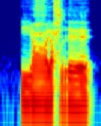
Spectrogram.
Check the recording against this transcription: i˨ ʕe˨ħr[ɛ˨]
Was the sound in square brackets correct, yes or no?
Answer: yes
